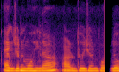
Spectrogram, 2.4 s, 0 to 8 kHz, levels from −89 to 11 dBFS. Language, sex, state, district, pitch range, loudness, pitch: Bengali, female, Jharkhand, Jamtara, 190-205 Hz, -13 LUFS, 195 Hz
